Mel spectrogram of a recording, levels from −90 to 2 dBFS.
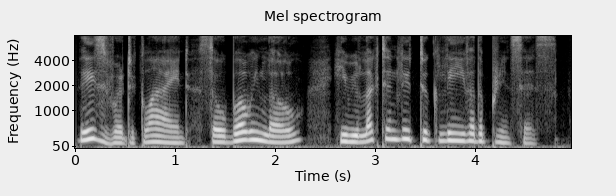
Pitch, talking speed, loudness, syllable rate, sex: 180 Hz, 155 wpm, -16 LUFS, 5.1 syllables/s, female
